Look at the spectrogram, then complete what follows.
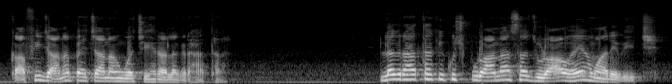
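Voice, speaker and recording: A storyteller narrating a scripted first-person story in an expressive, dramatized way. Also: mid-range voice. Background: background music.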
